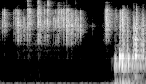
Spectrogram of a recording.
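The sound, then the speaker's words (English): Dice rattle in a quick, bright shake for most of a second, then clatter down onto a hard surface with a fuller, heavier tumble. No one speaks. “Well, roll the dice, and if you haven't thought of it in time.”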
